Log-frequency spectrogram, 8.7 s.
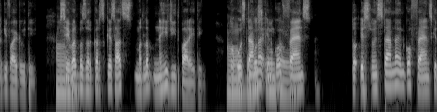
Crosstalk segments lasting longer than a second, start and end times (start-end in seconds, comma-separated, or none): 4.6-6.0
